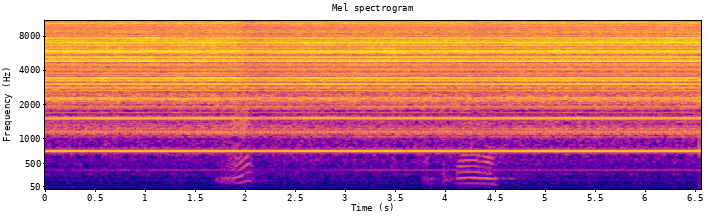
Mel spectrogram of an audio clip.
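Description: A grinding wheel spins with a steady high whine.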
